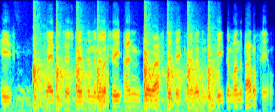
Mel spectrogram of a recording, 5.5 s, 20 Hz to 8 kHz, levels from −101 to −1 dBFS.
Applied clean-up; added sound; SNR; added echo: none; Hammer; 2 dB; none.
